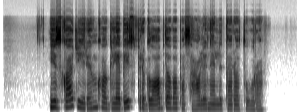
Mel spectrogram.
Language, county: Lithuanian, Alytus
